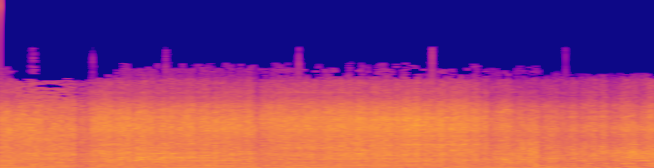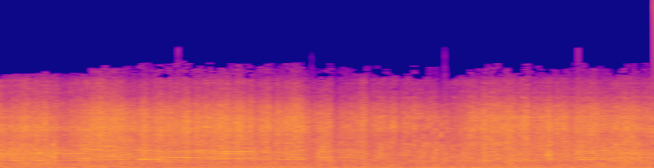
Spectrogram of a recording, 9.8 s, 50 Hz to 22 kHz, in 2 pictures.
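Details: TM Racing KZ-R1 go-kart engine on track; over loud road and wind roar, note sags and stumbles coming off slow points before climbing again: engine bogs on acceleration out of corners.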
